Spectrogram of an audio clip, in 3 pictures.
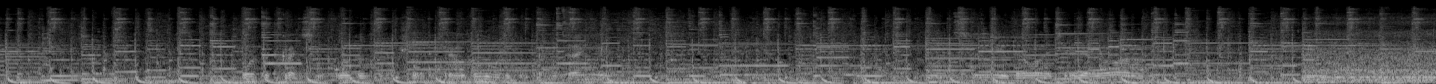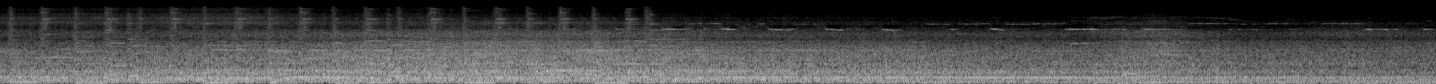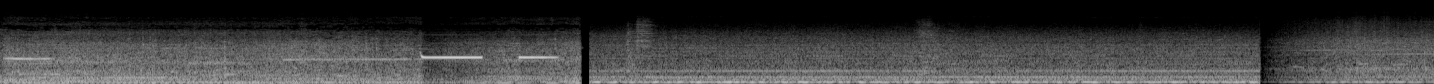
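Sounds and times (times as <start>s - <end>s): diesel engine running: 0.0s - 43.0s
short high beeps: 32.5s - 34.4s.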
